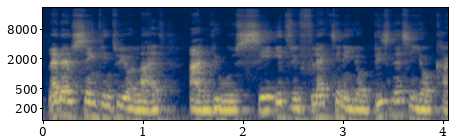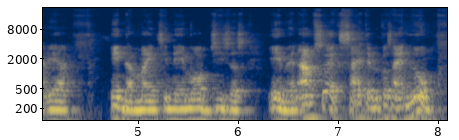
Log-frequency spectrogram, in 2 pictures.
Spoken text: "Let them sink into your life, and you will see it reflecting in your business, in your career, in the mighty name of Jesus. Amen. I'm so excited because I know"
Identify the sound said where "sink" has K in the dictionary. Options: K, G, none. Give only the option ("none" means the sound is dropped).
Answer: K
